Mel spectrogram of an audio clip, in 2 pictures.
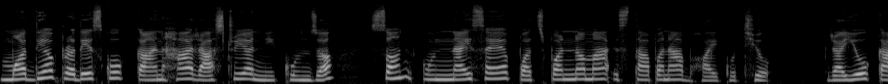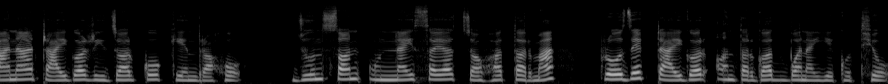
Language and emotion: Nepali, neutral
